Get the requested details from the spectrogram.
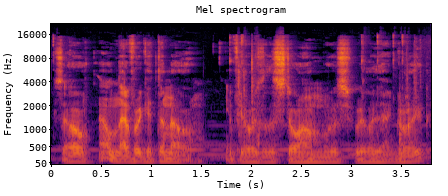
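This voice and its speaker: A man's voice: extremely low pitch, flat delivery, fairly quick, faint music behind. A man streaming a game, chatting casually with his viewers, rambling, swearing freely and mocking himself. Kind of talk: casual live-stream chat while gaming.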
